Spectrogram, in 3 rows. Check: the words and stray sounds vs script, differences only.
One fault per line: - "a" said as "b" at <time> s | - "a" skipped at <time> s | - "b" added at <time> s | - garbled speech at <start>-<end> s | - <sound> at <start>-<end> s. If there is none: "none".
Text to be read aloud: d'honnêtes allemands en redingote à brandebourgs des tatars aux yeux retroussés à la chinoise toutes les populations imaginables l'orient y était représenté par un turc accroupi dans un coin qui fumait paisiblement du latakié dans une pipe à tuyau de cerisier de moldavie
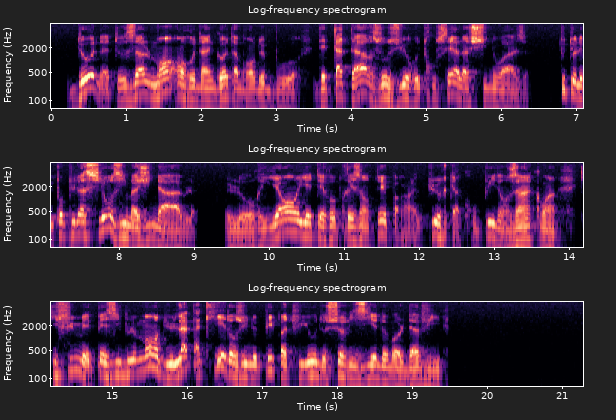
none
